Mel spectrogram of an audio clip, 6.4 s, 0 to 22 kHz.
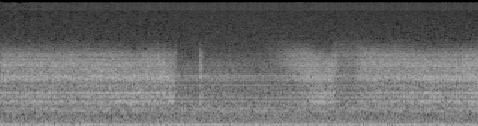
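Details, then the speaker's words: Canadian Crosley 12B radio under repair at the detector stage, tuned around 1320–1400 with no antenna connected, gives a steady hiss and crackle that dips as it is tuned; interference picked up from a second nearby radio on shortwave. "So it's picking up something. There's nothing connected to the antenna yet. How much you want to bet it's coming from this radio? Yeah. So there's something coming out of this radio."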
